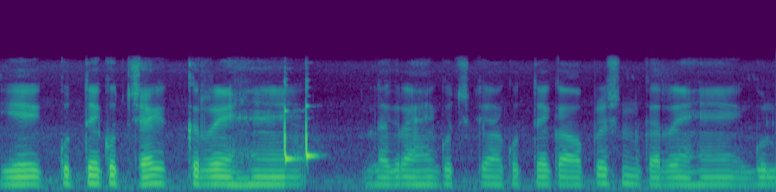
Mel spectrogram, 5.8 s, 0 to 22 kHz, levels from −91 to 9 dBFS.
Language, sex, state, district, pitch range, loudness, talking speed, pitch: Hindi, male, Rajasthan, Jaisalmer, 110-120 Hz, -24 LUFS, 215 wpm, 115 Hz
